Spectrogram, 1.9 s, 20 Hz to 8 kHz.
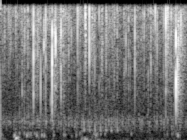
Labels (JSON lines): {"label": "biophony, pulse", "recorder": "SoundTrap 500"}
